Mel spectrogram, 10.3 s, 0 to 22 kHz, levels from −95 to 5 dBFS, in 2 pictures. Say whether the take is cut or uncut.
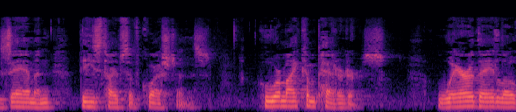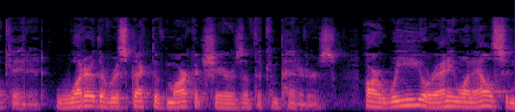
cut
